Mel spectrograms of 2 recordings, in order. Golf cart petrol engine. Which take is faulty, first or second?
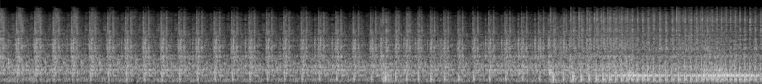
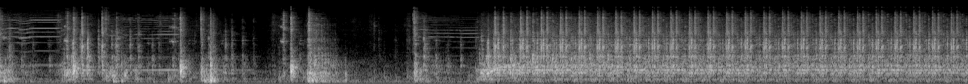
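second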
